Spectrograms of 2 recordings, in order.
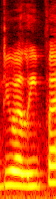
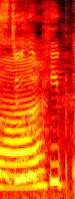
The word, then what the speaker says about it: Dua Lipa: And like, I love me some Dua Lipa. What is doula peep? Is that doula peep? – Oh, um, it was Wendy Williams. yeah, she didn't know how to say her name.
